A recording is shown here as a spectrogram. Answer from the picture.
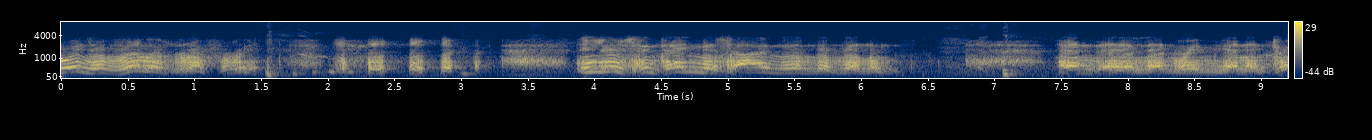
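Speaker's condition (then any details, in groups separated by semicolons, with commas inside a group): Throat cancer; survivor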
